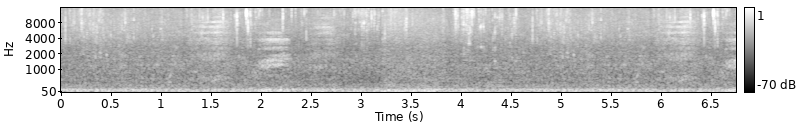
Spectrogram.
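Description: Faint wet handling noises of a raw fish being cleaned and gutted by hand with a small knife, over a steady low rumble. There are two short higher sounds, about two seconds in and near the end.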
